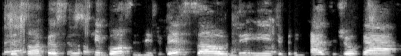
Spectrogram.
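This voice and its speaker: A woman's voice: fairly high pitch, level tone, moderate pace, a crowd in the background, rough recording. A woman with a Brazilian Portuguese accent, a guest on a live stream, telling a personal faith story and acting out the voices she quotes.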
